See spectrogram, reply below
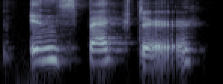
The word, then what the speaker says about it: Inspectr: Inspector. – Okay. – It's a combination of, it's like a pun, so it's Inspector as in, like, detective, but it's spelled I-N-S-P-E-C-T-R. So, in and Spectre.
